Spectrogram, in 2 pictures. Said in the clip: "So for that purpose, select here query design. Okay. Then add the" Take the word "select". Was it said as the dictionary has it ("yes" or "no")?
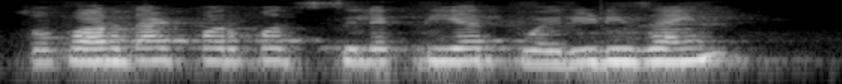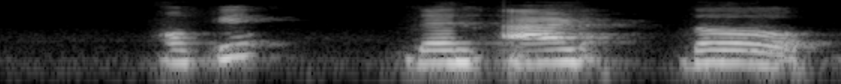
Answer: yes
